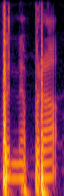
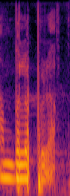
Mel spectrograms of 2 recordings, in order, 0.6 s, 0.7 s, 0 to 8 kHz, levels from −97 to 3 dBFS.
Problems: none marked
